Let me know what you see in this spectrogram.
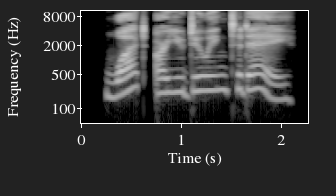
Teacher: the stress usually falls on what and doing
